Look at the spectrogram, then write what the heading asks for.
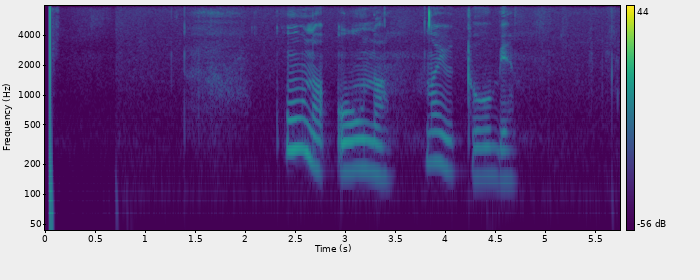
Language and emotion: Russian, sad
